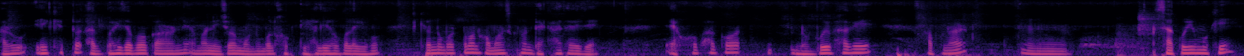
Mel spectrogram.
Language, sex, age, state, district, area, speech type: Assamese, male, 30-45, Assam, Morigaon, rural, spontaneous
